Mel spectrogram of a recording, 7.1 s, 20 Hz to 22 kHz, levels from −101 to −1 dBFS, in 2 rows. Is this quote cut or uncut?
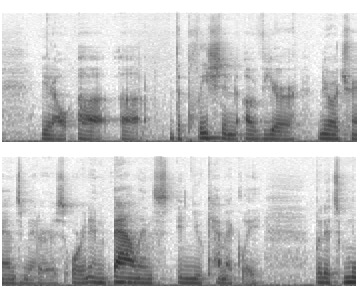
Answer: uncut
